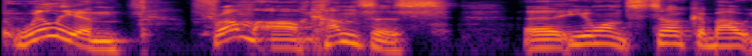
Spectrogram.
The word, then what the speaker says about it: Arkansas: But yeah, no, my dad, he was raised Roman Catholic here in Arkansas, and that's how you pronounce it.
